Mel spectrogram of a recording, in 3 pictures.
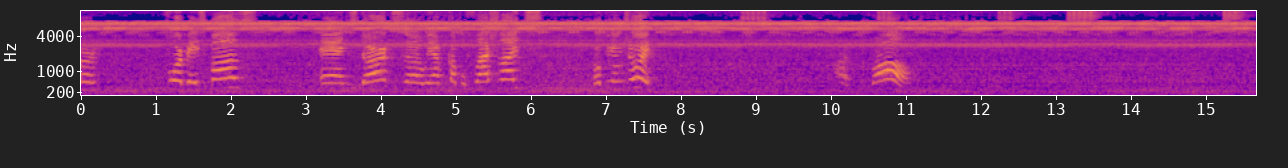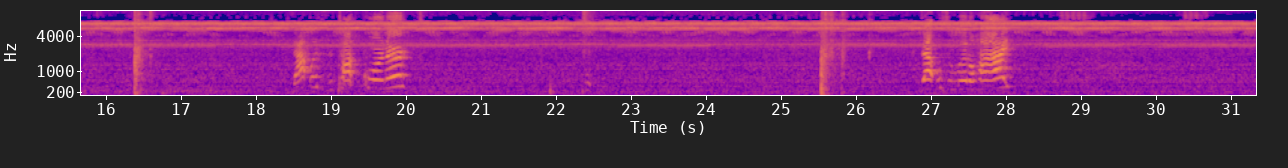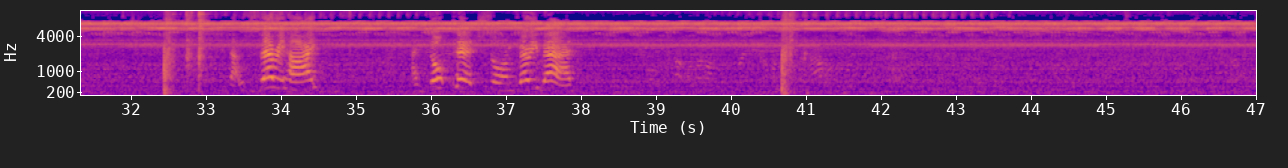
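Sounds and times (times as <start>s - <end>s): crickets chirring: 0.0s - 47.0s
baseball hitting target: 16.4s - 16.7s, 25.5s - 25.9s, 32.4s - 33.0s, 40.6s - 41.0s.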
